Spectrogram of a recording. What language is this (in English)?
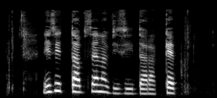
Masana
